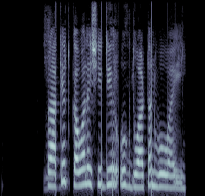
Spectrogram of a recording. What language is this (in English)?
Pashto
